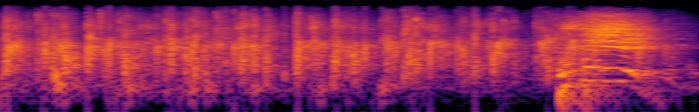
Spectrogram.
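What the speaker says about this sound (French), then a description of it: "Applaudissons Jésus-Christ" A church congregation claps and cheers at a French-language worship service, a dense patter of hands that sits under a preacher's voice and swells into a louder burst of applause near the end.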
